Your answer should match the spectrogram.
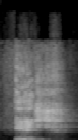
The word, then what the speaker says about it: Ish: Ish is the way it's pronounced, Ish.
